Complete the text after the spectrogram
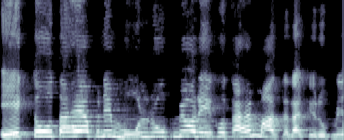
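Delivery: ordinary talk, nothing marked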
